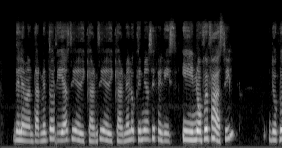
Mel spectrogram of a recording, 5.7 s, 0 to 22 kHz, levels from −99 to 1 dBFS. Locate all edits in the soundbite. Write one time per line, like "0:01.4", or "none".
0:01.1
0:01.9
0:02.8
0:03.6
